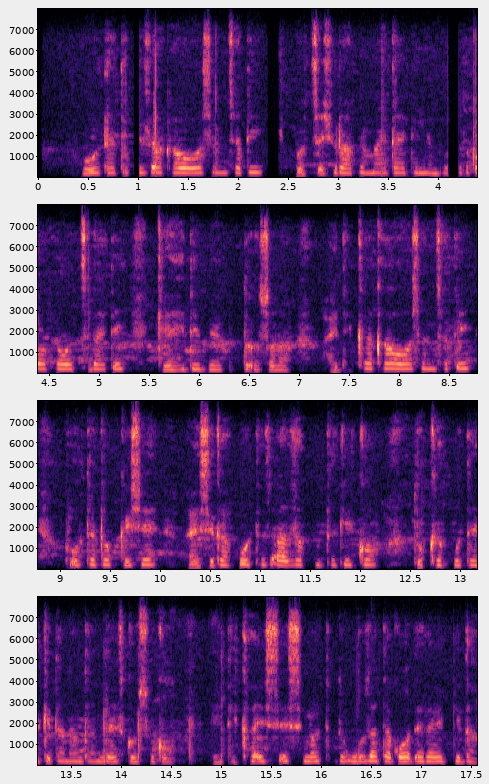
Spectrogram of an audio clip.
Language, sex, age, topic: Gamo, male, 25-35, agriculture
